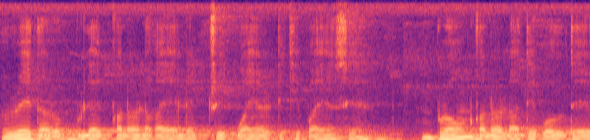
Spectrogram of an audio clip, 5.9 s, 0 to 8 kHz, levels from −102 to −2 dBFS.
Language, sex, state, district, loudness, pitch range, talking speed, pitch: Nagamese, male, Nagaland, Dimapur, -15 LUFS, 105-110 Hz, 140 wpm, 105 Hz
